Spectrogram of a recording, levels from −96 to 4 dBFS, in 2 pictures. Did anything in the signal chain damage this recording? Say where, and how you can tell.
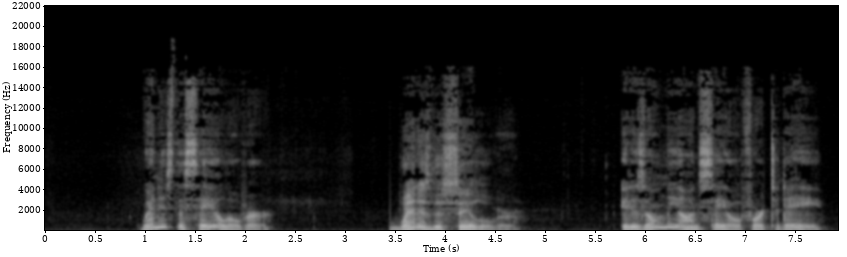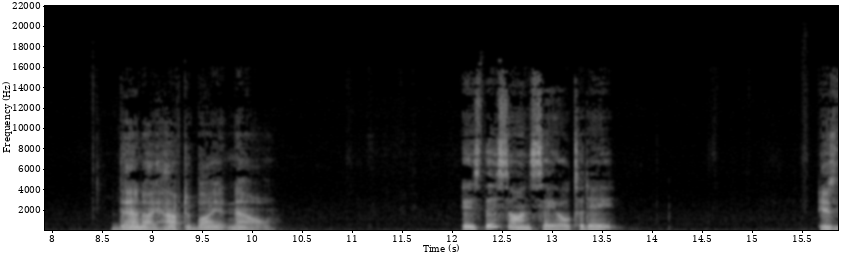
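No, nothing in the signal chain has audibly damaged this audio. No stage from capture to playback leaves a mark on the recording at any point.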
